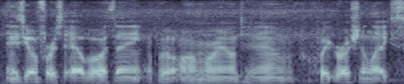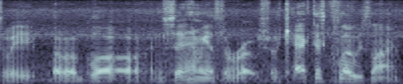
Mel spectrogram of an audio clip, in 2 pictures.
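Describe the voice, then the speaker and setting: A man's voice: low-pitched, sing-song, moderate pace, vocal fry, few pauses, darkish tone, rough recording. An American man in his thirties giving a rambling, casual book report with heavy swearing and bits read aloud, recorded on a handheld camera in a car. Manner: crude, heavy swearing, irreverent, scattered. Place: inside a parked car. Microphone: handheld phone or camera at arm's length. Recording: handheld recording with faint background noise.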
